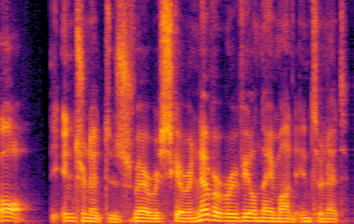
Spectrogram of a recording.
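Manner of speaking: low mock-parent voice with dropped little words; warning parent. Retelling parents' warning about the internet, mock warning parent. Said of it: "my parents have been like".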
